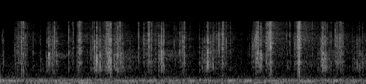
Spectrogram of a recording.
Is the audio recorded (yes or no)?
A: no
